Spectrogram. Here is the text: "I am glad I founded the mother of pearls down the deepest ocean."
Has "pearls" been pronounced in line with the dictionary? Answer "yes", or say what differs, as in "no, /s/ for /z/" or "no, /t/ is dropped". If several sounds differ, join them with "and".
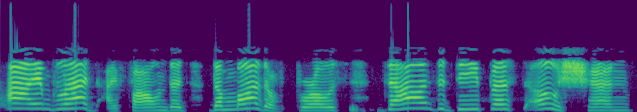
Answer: no, /b/ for /p/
